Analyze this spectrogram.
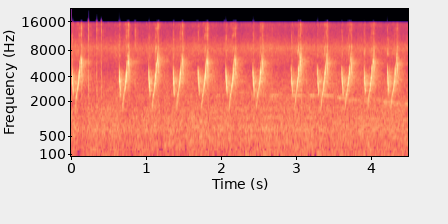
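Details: Lively bar-winged prinia song meant as a lure to prompt fast responses from other birds: steady, rapid high chirps, each a quick bright downslur, roughly seventeen in under five seconds, evenly spaced and loud against faint hiss.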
